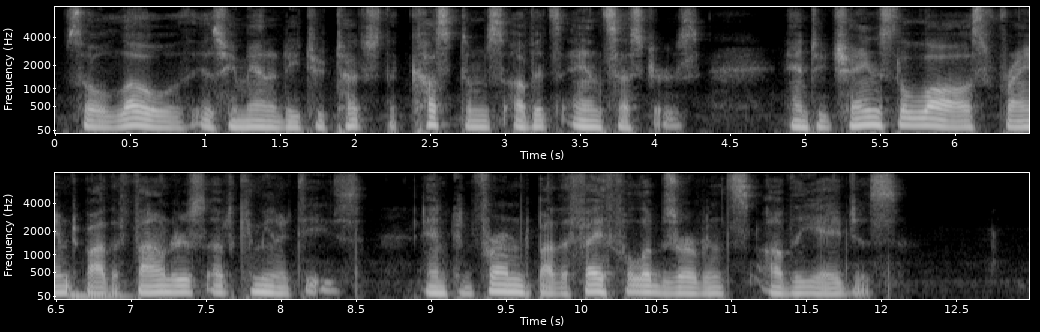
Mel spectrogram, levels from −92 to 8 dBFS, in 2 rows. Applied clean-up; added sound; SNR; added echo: none; Bass drum; 9 dB; none.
